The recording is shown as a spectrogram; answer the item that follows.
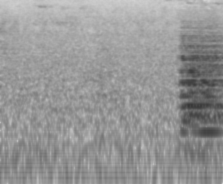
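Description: Steady outdoor background hiss, then near the end a sudden loud, sustained horn tone with several overtones.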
